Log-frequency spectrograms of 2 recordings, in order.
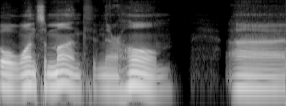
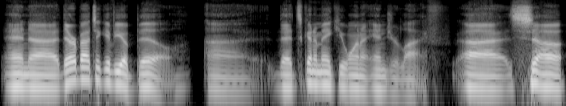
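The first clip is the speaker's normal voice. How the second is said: ordinary delivery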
